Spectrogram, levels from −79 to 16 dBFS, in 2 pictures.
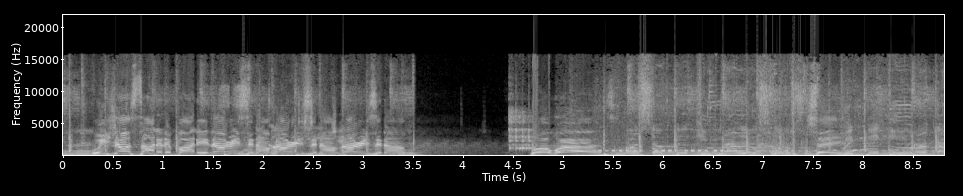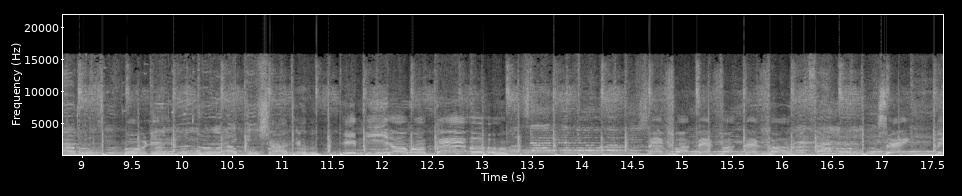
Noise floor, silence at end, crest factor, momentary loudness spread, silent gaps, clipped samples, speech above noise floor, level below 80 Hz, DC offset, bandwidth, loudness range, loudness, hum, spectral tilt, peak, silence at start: -41 dBFS; 0 s; 10 dB; 3 LU; none; under 0.1%; 31 dB; -26 dBFS; under 0.1%; 16.5 kHz; 2 LU; -9 LUFS; none; -3.5 dB/octave; 0 dBFS; 0 s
